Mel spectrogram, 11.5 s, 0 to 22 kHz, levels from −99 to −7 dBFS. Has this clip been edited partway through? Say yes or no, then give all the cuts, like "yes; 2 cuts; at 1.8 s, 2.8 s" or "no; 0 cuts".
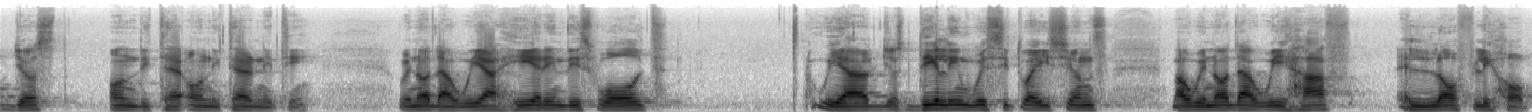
no; 0 cuts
